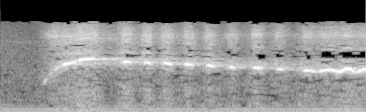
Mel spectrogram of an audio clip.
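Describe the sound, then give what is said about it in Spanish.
A person whistles to lure a cricket out: a single sustained high note that rises at the start, then wavers in a steady pulsing warble for a couple of seconds, fairly loud, with no talking. “No, pero así se va a meter para adentro, porque soy yo el que silba.”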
